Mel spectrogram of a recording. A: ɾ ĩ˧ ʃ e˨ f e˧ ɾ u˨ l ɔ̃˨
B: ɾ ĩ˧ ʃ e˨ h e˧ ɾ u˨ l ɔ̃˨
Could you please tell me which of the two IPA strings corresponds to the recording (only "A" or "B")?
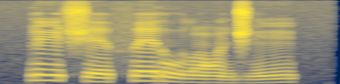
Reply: A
